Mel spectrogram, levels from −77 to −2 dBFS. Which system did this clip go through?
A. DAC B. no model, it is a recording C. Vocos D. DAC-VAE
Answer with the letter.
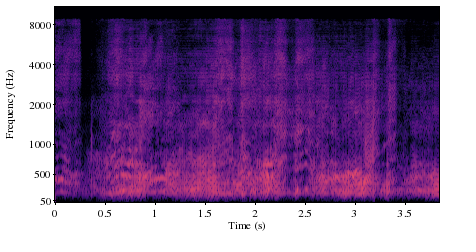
C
